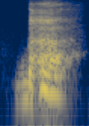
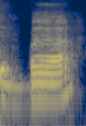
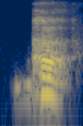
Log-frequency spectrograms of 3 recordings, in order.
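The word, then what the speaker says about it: भ: Okay, plus A gives you Bha. Okay, generally people from the south may not pronounce it. They will say Ba. It's not Ba. It's Bha.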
